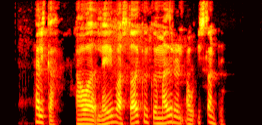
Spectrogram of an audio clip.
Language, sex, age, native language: Icelandic, male, 20-29, Icelandic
